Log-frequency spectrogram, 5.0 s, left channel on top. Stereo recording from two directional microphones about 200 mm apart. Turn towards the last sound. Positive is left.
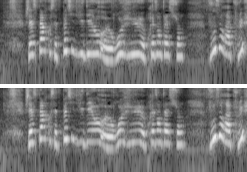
turn(degrees=-5)  # may be behind; listen again after turning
